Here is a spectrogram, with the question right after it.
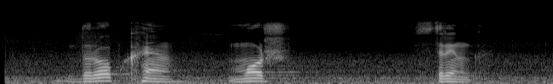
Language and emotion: Russian, neutral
